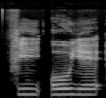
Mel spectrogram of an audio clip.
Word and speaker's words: Voynich: Bacanya Phoenix. Voynich.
